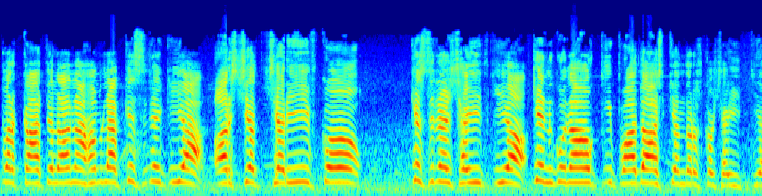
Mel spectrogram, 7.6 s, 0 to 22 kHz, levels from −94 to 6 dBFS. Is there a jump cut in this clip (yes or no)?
yes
